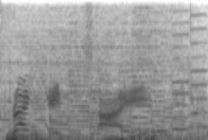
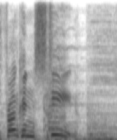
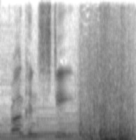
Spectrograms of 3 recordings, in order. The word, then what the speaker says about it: Frankenstein: switch yes dr frankenstein that's frankenstein my name it's pronounced frankenstein how do you do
